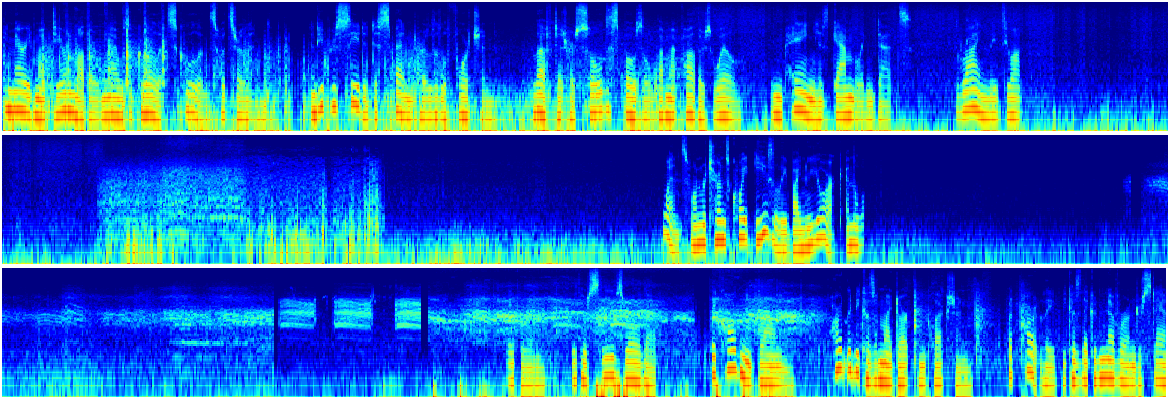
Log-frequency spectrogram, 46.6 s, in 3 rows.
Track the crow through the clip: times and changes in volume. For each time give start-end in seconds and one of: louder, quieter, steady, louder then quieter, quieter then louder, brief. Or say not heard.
30.5-42.1 louder.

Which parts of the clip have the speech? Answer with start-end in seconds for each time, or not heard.
0.0-12.1, 12.7-13.6, 24.4-27.1, 37.8-46.5.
